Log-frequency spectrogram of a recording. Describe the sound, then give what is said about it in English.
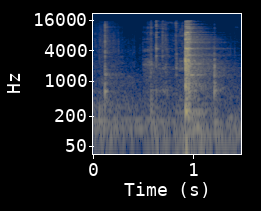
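A cocktail shaker with ice clinks and rattles in a few sharp, irregular bursts, with one louder jolt near the middle; fairly quiet, with no voices. “Shake it up. And once you have it all shaken up, you gotta really have strong muscles for that.”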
